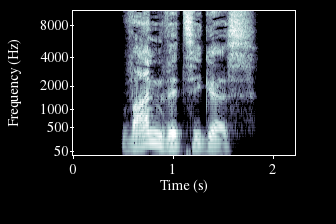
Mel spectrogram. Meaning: strong/mixed nominative/accusative neuter singular of wahnwitzig
- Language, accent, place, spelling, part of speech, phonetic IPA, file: German, Germany, Berlin, wahnwitziges, adjective, [ˈvaːnˌvɪt͡sɪɡəs], De-wahnwitziges.ogg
